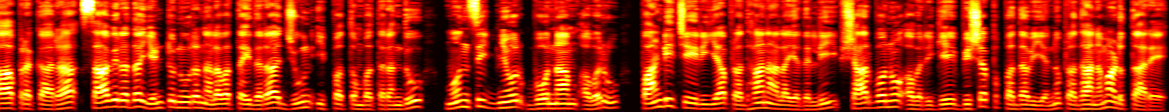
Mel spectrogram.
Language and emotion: Kannada, neutral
